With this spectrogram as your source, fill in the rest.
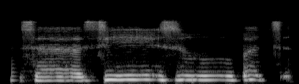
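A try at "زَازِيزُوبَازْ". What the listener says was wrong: Baz. Agak ke jim itu. Baz. Baz. Agak maju, Bu. Yang agak nyentuh itu maju di ujung lidah. Kalau agak ke belakang itu jim dia. Baj.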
